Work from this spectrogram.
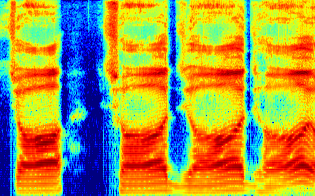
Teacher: च वर्ग के बारे में कहा जाता है तालु से बोला जाता है।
